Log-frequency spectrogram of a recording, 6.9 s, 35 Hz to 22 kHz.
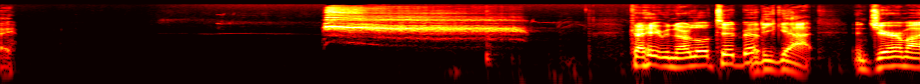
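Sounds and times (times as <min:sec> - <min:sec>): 
red-tailed hawk raspy scream: 0:02.4 - 0:04.1
speech: 0:04.7 - 0:06.8.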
